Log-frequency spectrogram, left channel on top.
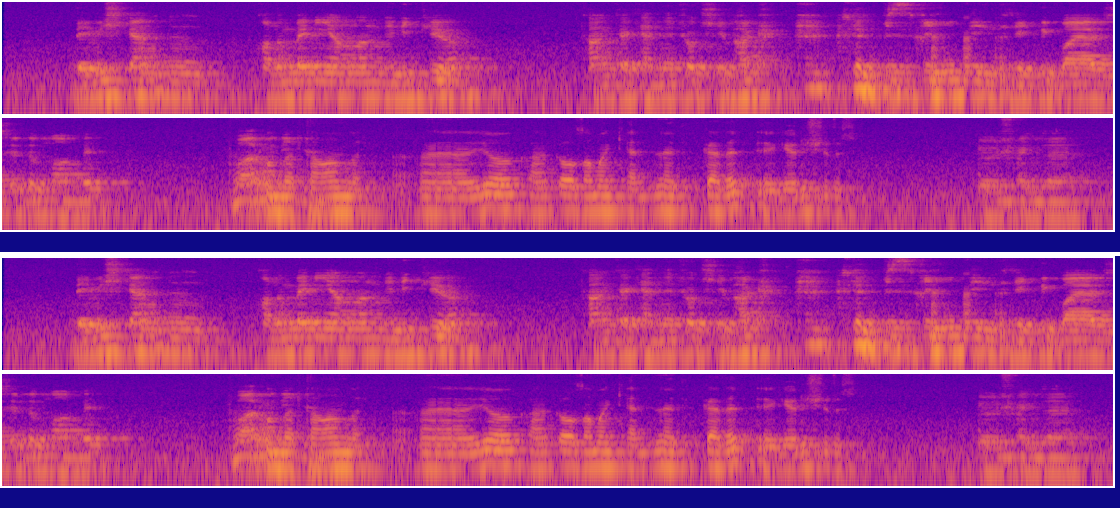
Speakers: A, on the left; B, on the right.
A: Demişken
B: Anlıyorum.
A: hanım beni yandan didikliyor. Kanka kendine çok iyi bak. <laughs> Biz filmi
B: Heh,
A: de izleyecektik. Bayağı bir sürdü bu muhabbet.
B: Tamamdır,
A: Var mı diyeceğim.
B: tamamdır. Ee, yok kanka o zaman kendine dikkat et. Ee, görüşürüz.
A: Görüşmek üzere.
